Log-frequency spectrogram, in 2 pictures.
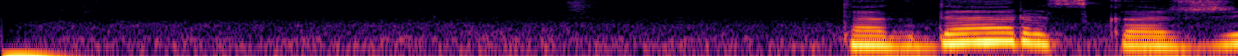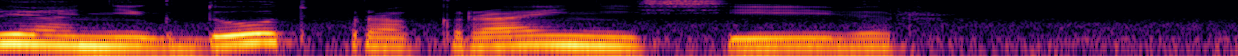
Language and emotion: Russian, neutral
